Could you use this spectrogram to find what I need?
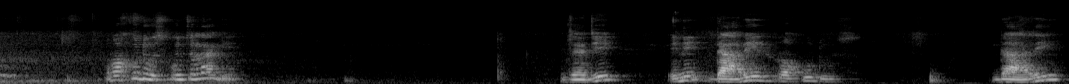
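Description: A man speaks calmly nearby, in short phrases with pauses.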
